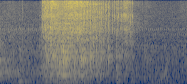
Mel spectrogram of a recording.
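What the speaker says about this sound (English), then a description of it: "So I'm going to adhere this with my regular Tumble Mono stamp runner" A short, crisp ratcheting rasp of a tape runner being pulled across paper, lasting under a second in an otherwise quiet setting.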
